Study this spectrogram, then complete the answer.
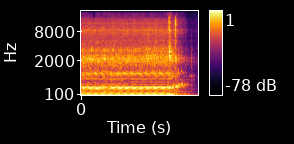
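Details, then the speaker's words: On-board air compressor in the toolbox of an off-road Ford F-150, first test: steady even motor hum with low drone and faint box vibration rattle, cutting off cleanly after under two seconds; pretty quiet, making air; normal running. "And it's pretty quiet really too. You can hear the box kind of, vibrating a bit, but actually pretty quiet."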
